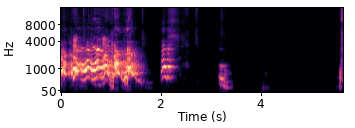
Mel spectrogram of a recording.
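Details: Cavalier King Charles Spaniel puppies snuggling in a home that raises emotional support animals, warm Friday morning: a long quavering whine, then three shorter yips spaced about a second apart, and a final faint yap.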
